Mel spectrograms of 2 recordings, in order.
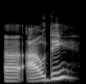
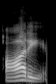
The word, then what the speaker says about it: Audi: And also how they pronounce Audi. Why they? It's Audi, right?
